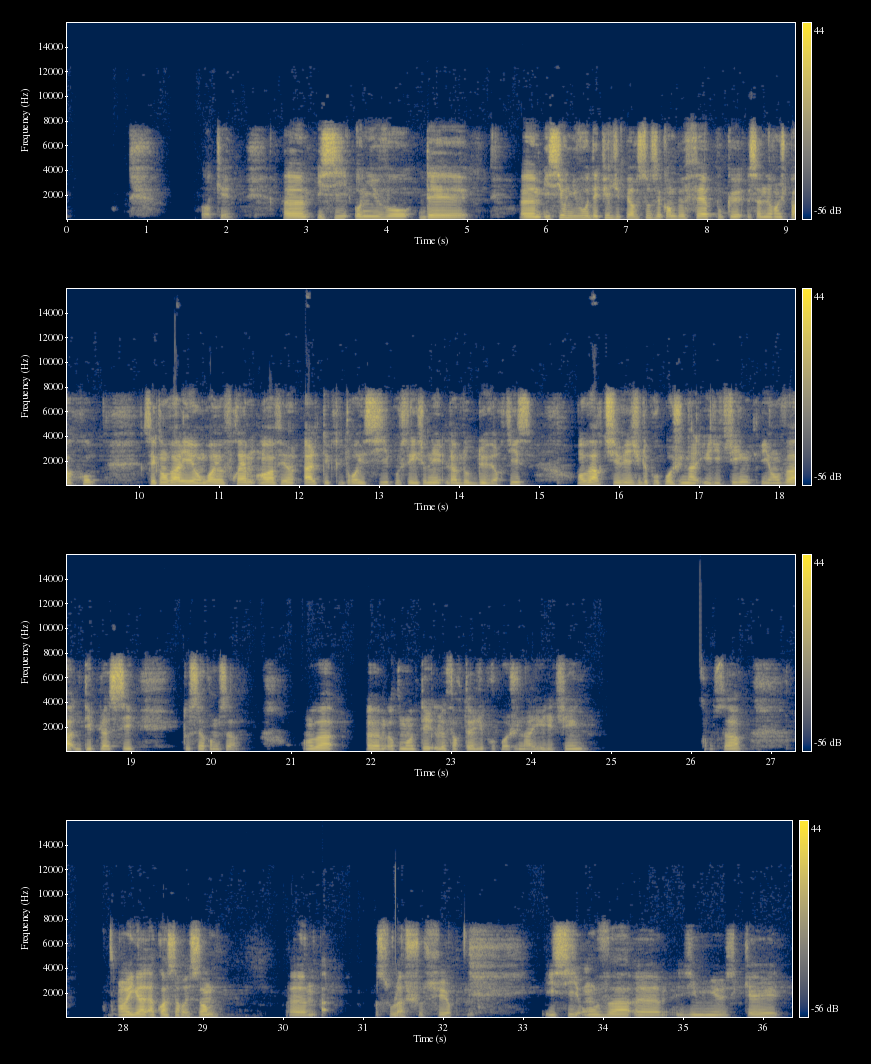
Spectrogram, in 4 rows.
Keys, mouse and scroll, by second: 0.6 scroll down 1, 0.9-1.7 scroll up 2, 1.7-3.5 scroll up 10, 3.5 right click, 3.8 Tab, 6.7 alt+right click, 7.3 alt+right click, 8.3 z, 8.9-10.0 scroll down 2, 10.0 z, 10.4 scroll up 2, 11.7-12.8 scroll down 2, 14.3 z, 15.0-15.7 scroll down 1, 15.7-16.9 scroll up 1, 17.1 o, 18.2-19.2 scroll down 1, 19.2-22.3 drag, 27.0-27.4 scroll down 2, 27.4 scroll up 2, 29.1 KP_Divide, 30.1 z, 30.5-31.3 scroll down 1, 31.3 scroll down 10, 31.6-32.0 scroll up 3, 32.5-32.9 scroll down 3, 33.2 r.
